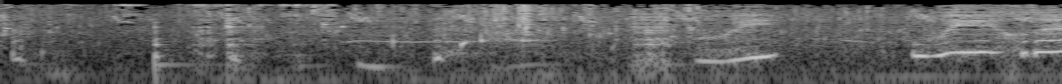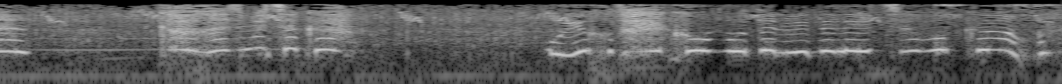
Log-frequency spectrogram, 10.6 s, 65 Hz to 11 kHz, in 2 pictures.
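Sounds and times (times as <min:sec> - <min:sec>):
warm water trickling: 0:00.0 - 0:10.6
speech: 0:03.5 - 0:04.0, 0:04.6 - 0:07.2, 0:08.0 - 0:10.6.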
